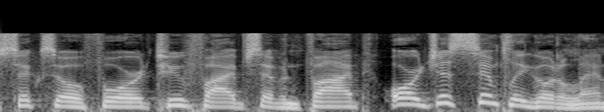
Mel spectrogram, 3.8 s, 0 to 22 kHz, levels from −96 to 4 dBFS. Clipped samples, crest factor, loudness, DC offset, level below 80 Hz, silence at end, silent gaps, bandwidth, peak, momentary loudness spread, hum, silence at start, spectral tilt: under 0.1%; 10 dB; -17 LUFS; under 0.1%; -38 dBFS; 0 s; none; 7.8 kHz; -6 dBFS; 3 LU; none; 0 s; -4.5 dB/octave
